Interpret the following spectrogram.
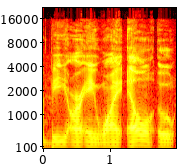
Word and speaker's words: Braylon: clears the puck away that's Braylon Snyder b-r-a-y-l-o-n not Braden but Braylon here's a blast by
